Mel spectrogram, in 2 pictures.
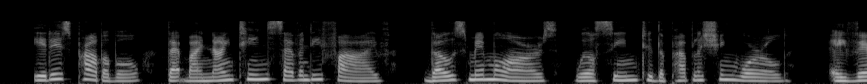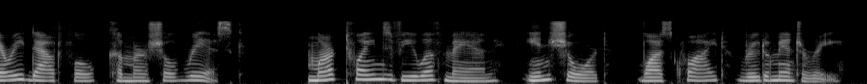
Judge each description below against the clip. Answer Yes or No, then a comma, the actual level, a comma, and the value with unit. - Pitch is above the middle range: No, medium, 180 Hz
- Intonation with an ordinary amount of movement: Yes, average, 3.5 semitones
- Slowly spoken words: Yes, slow, 105 wpm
